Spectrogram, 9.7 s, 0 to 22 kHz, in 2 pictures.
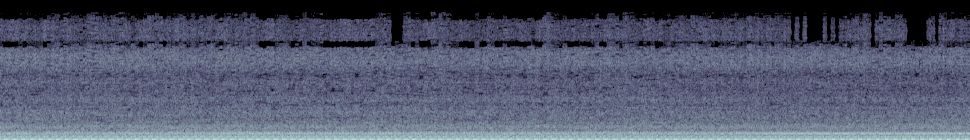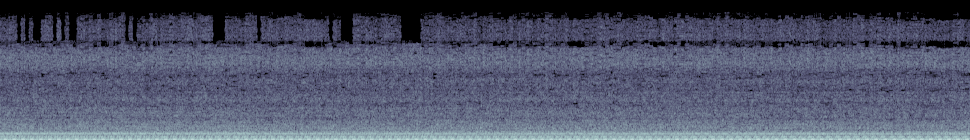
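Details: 2009 Subaru Forester X NA EJ253, remanufactured OEM heads, third start after engine install: low, heavy idle with slightly uneven lumpy beat, one cylinder missing, not smoking; owner suspects cylinder 2 misfire from cracked head or water in block.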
